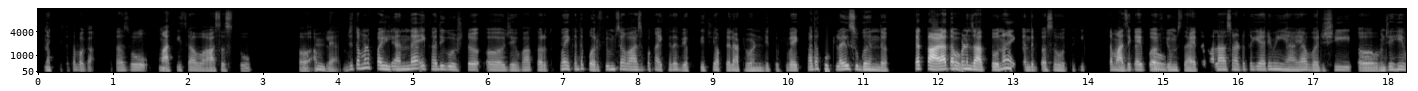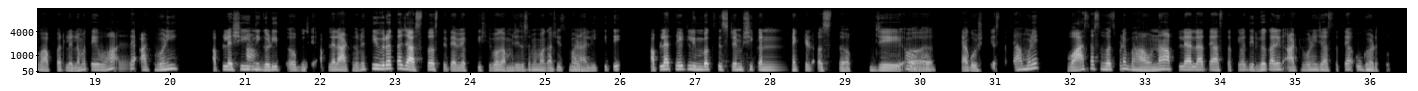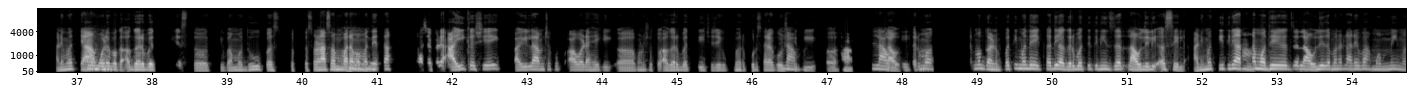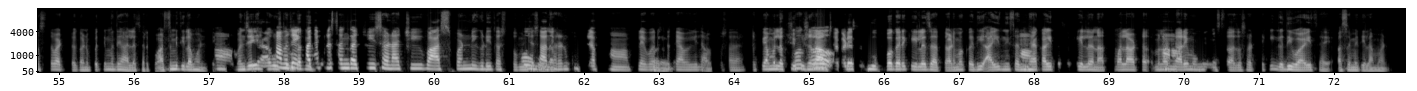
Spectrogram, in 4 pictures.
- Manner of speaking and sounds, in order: in English: "परफ्यूमचा"; other background noise; in English: "परफ्यूम्स"; tapping; other noise; in English: "लिंबक सिस्टमशी कनेक्टेड"
- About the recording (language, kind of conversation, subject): Marathi, podcast, अचानक आलेल्या एखाद्या वासामुळे तुमची एखादी जुनी आठवण लगेच जागी होते का?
